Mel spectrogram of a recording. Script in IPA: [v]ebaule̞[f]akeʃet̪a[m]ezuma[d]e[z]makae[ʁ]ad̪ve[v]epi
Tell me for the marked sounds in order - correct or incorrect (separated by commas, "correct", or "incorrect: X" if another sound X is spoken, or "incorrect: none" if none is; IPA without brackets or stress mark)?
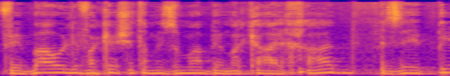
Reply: correct, incorrect: v, correct, incorrect: b, incorrect: none, incorrect: χ, incorrect: z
